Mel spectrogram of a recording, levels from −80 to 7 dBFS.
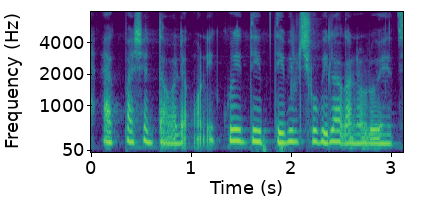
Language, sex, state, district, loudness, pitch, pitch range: Bengali, female, West Bengal, Cooch Behar, -14 LUFS, 230 Hz, 195-240 Hz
